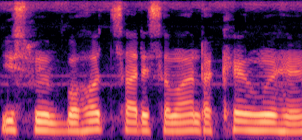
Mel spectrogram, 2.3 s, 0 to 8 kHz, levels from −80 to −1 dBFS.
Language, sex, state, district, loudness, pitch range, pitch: Hindi, male, Jharkhand, Garhwa, -14 LUFS, 130-140 Hz, 135 Hz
